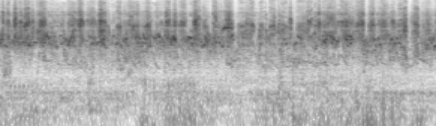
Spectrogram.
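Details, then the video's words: Aviary full of budgerigars: a rasping, scratchy warble from many birds together, with short whistled squeaks rising out of the steady twittering. "Beautiful Budgies Singing and Chirping Sounds"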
